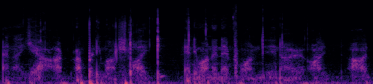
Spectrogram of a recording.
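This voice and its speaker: Answering viewer comments in a laid-back ASMR chat, a young adult speaks in a soft, breathy whisper close to the mic. They're a fast talker, tentative and rambling, and quick to poke fun at themselves.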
